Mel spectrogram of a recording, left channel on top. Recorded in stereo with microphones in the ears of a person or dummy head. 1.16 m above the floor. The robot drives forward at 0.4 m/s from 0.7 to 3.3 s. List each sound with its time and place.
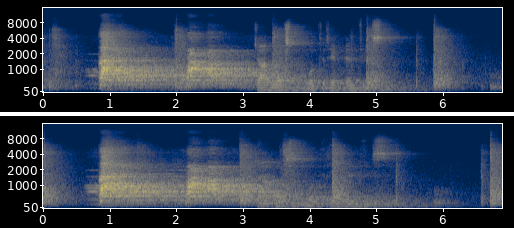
0.8 s a dog barking: centre (ahead or behind), 1.3 m
3.2 s a man speaking: 50° left (ahead or behind), 0.6 m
